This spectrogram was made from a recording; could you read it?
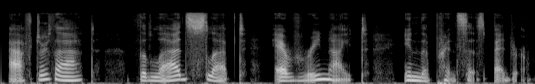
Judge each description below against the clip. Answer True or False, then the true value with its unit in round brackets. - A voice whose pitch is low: False (190 Hz)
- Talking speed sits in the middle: False (125 wpm)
